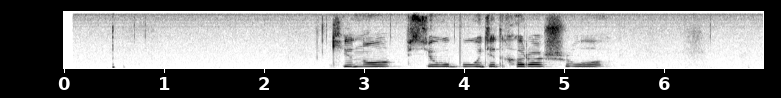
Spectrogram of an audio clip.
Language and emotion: Russian, sad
